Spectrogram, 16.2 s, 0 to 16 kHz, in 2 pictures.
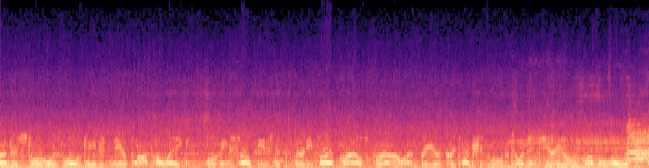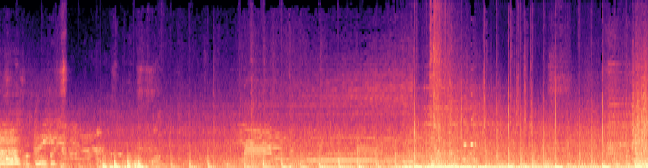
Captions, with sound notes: - [Radio Announcer] A severe thunderstorm was located near Pampole Lake moving southeast at 35 miles per hour. For your protection, move to an interior room on the lowest floor of the building. (woman screaming) (cat screeching) (loud knocking) (rhythmic music)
